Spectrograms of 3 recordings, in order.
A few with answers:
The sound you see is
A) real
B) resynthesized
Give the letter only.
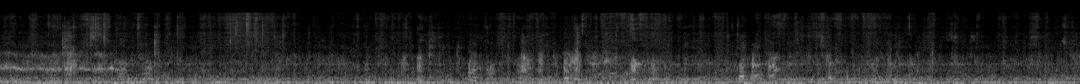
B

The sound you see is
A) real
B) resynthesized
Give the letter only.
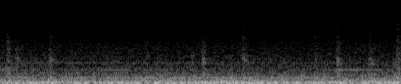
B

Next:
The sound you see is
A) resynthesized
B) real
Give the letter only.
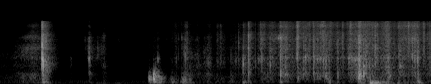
A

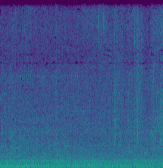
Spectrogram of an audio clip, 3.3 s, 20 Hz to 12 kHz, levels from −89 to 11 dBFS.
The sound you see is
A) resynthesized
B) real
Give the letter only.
B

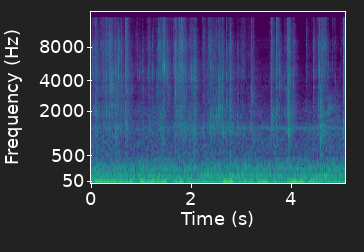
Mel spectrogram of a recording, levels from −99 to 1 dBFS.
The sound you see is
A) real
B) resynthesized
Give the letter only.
B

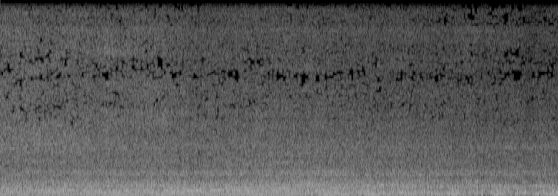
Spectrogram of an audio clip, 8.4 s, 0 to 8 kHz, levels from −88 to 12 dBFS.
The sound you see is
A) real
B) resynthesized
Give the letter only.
A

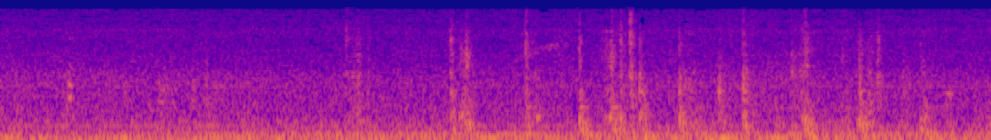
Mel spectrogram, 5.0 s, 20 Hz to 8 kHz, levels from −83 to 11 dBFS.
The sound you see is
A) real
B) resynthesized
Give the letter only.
A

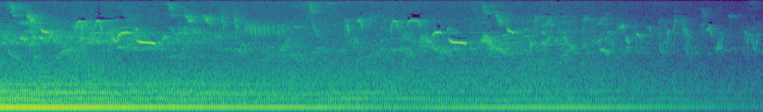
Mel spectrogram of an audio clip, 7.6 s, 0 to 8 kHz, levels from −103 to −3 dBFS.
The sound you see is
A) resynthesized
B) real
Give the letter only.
B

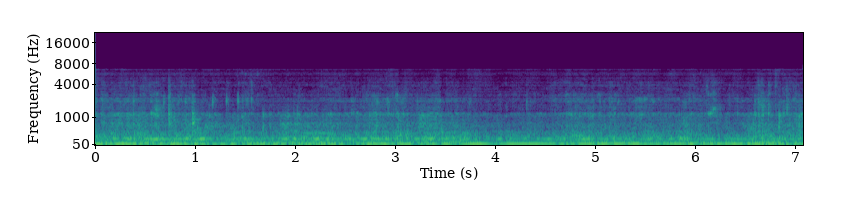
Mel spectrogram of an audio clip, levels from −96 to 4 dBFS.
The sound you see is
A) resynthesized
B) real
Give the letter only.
A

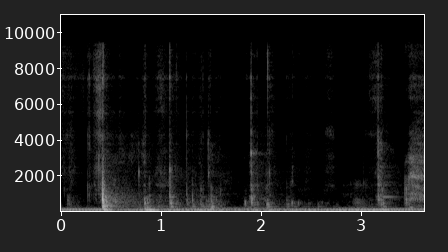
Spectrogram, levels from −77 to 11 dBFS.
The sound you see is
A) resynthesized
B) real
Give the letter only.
A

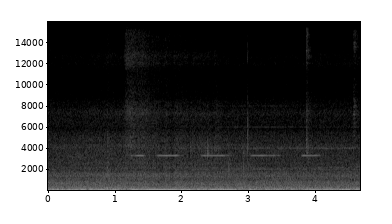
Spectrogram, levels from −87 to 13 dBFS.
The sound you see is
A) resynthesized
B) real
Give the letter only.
B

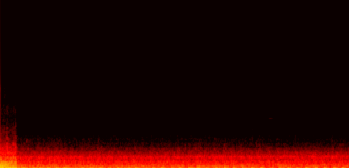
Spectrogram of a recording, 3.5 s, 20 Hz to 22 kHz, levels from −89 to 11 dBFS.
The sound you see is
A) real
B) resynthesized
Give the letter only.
A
